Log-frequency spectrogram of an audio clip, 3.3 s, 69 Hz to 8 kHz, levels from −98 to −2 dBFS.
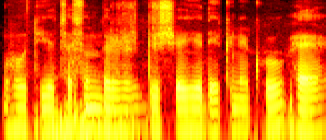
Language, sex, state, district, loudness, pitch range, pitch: Hindi, male, Himachal Pradesh, Shimla, -19 LUFS, 100-105 Hz, 100 Hz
